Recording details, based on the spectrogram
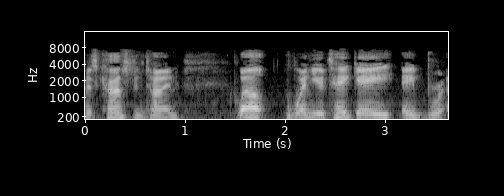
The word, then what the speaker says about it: Constantine: For those who don't know why we keep stressing teen and time, it goes back to the days of Alan Moore. He created the character, and then at one point he had somebody refer to him as Constantine, and he said Tyne rhymes with wine.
